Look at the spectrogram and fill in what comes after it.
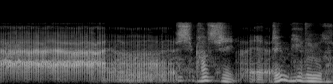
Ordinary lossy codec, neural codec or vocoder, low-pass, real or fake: none; autoencoder, 22.05 kHz, a latent of 192 numbers a frame, VITS, trained on one speaker; 7.2 kHz; fake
